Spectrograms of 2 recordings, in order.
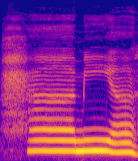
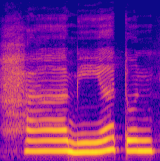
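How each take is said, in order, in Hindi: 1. शब्द का अंत नरम 'h' की आवाज़ से होता है। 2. शब्द का अंत पूरे 'tun' से होता है। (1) "लेकिन साकिन कर रहे हैं तो हामिया" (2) "अगर हम इसे साकिन नहीं करेंगे तो हम पढ़ेंगे हामियतुन"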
